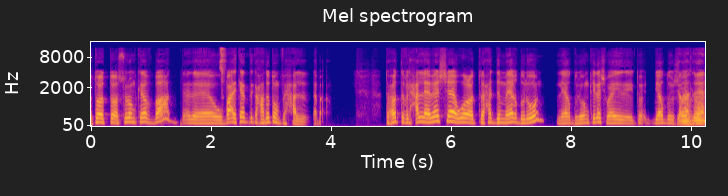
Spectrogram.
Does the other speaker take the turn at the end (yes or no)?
no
